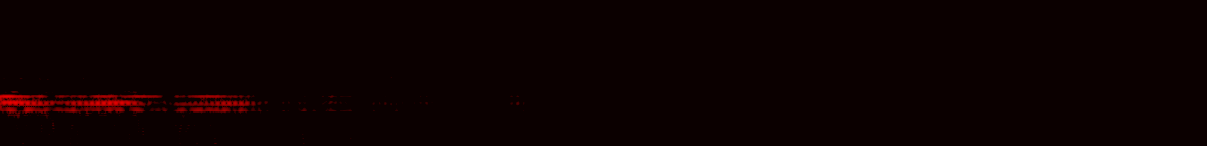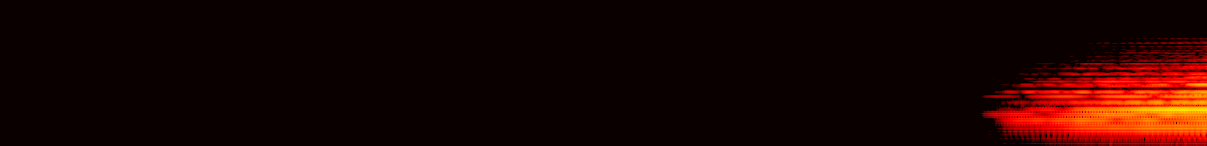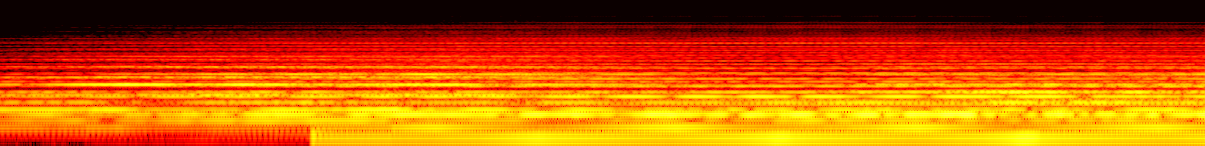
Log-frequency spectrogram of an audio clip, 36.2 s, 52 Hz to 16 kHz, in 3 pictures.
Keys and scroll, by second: 8.2 a, 11.2 z, 14.6 Delete, 20.9 a, 22.8 Escape.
